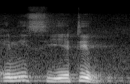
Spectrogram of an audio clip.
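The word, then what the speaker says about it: initiative: यहाँ भी देखिए आप, इस टी के बाद आई ए आया था, तालब शौ हुआ, इस टी के बाद आई ए नहीं आया है, इसलिए टॉ हो गया है।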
